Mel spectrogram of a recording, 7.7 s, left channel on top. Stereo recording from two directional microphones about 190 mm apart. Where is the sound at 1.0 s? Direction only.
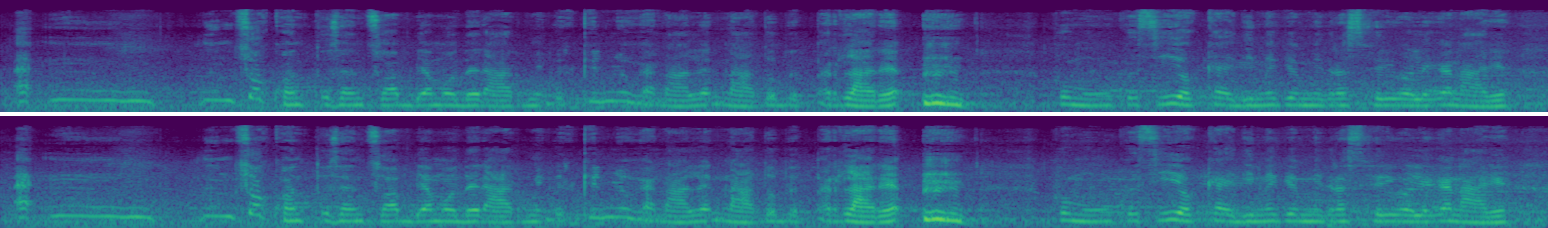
10° left (ahead or behind).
